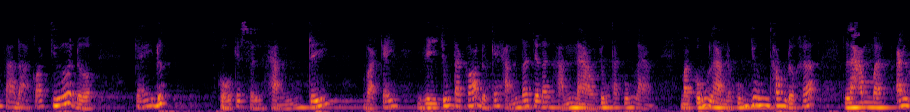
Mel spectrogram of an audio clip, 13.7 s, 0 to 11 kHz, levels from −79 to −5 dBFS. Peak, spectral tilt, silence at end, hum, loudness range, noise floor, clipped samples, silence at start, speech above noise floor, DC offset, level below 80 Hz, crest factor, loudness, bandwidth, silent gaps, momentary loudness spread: -14 dBFS; -12.5 dB/octave; 0 s; none; 7 LU; -56 dBFS; under 0.1%; 0 s; 26 dB; under 0.1%; -58 dBFS; 18 dB; -31 LUFS; 5.6 kHz; none; 13 LU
